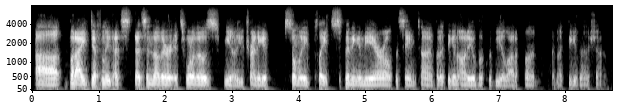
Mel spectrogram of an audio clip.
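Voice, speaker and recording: Low-voiced voice actor guy rambling through fan q&a, dry muffled call audio. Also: level tone, rapid-fire, hardly any pauses, fairly bright tone, dry recording. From Massachusetts, US. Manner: chatty, rambling, self-deprecating. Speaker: voice actor answering fan questions. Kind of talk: casual Q&A chat. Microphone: video call.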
